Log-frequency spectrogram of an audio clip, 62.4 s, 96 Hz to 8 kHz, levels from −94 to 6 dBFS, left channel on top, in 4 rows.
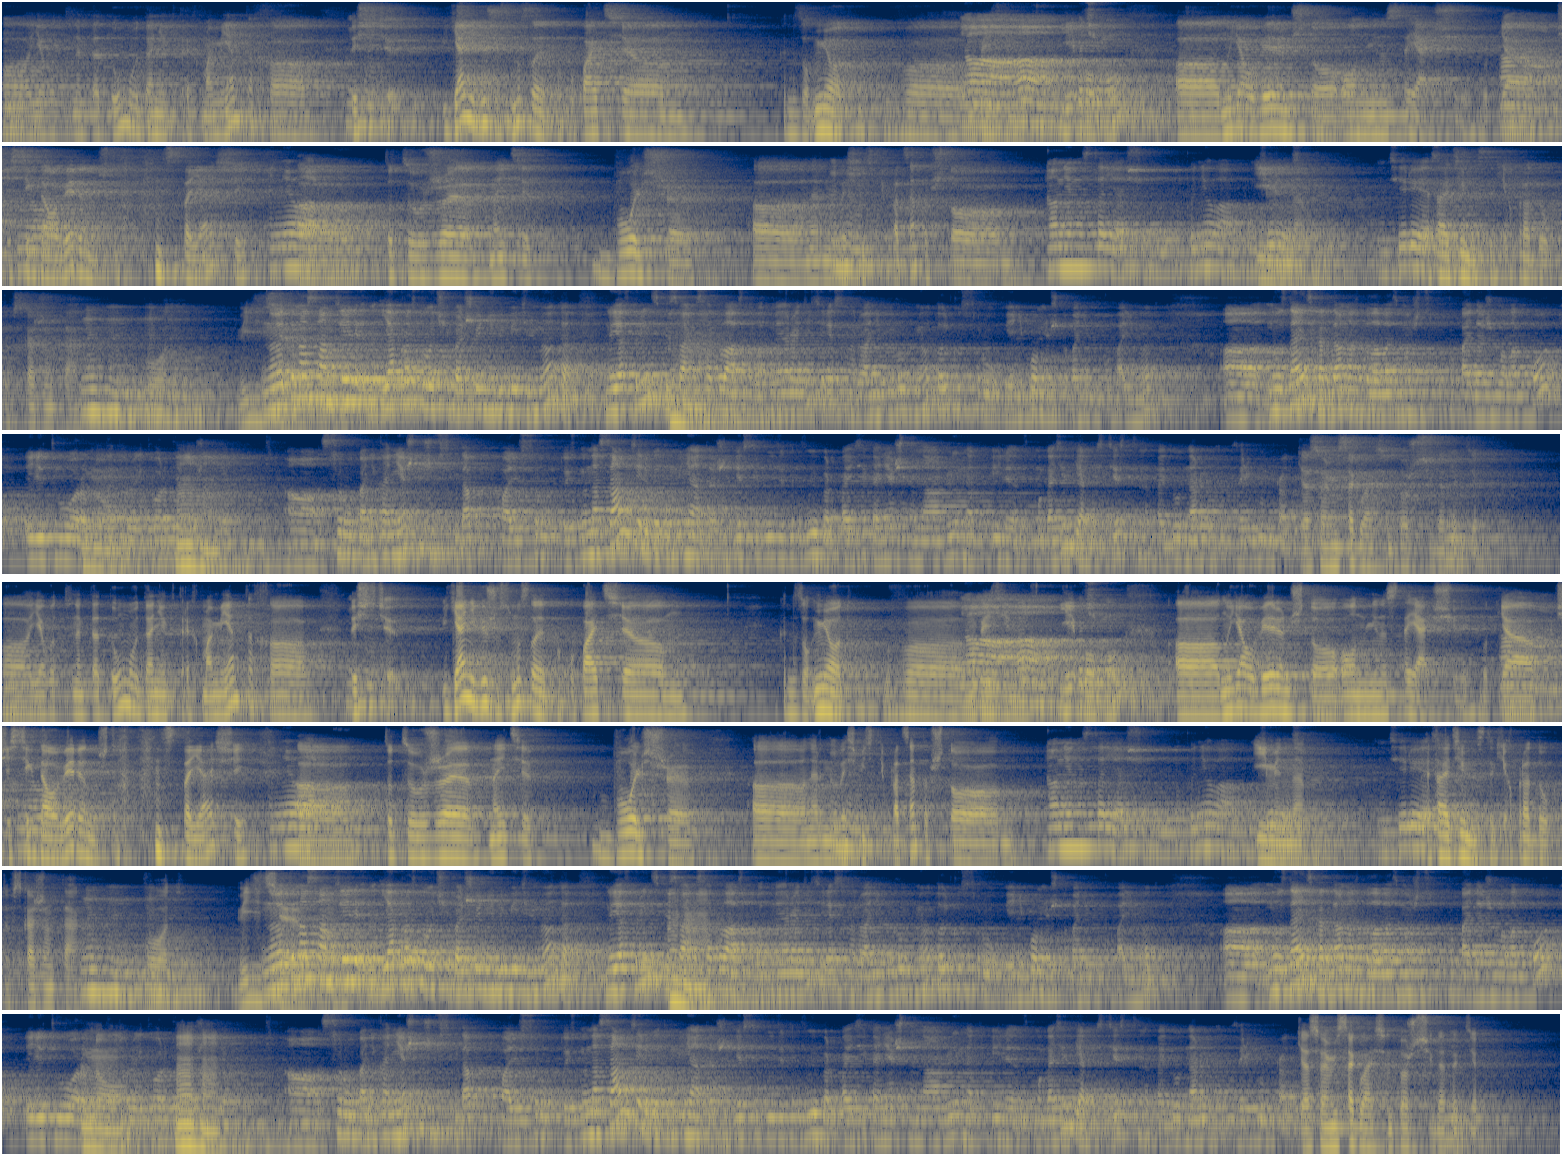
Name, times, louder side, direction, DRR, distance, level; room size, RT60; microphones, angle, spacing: voice 1, 0.0-4.0 4.4-5.5 5.8-6.8 7.8-8.4 8.8-10.3 10.6-11.1 11.7-19.1 19.4-20.9 21.5-22.5 23.1-25.7 28.1-28.6 29.9-32.0 32.6-32.9 33.6-34.6 37.9-38.3 47.6-48.1 48.5-49.0 59.8-61.5, right 4 dB, 45° right, 9 dB, 0.5 m, -25 dB
voice 2, 3.4-3.8 9.6-11.2 15.0-16.2 18.3-19.3 23.9-24.2 26.0-28.8 29.3-30.2 32.0-33.1 33.8-42.7 43.4-46.7 47.0-49.1 49.6-51.5 51.8-59.8 61.2-61.4, equal, ahead, 0 dB, 1.4 m, -25 dB
19.5 x 14.5 x 4.5 m, 2.9 s
head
